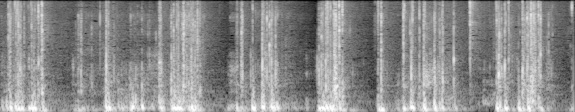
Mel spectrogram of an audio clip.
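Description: Long blue-painted nails tap and type on the hollow plastic keycaps of a detached laptop-style keyboard with marble-pattern stickers on some keys, held close to the mic. Rapid clicky taps come in dense bursts separated by brief pauses, with a heavy low thump under each press and short, dry decays.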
